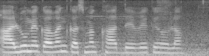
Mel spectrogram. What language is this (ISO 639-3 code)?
bho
